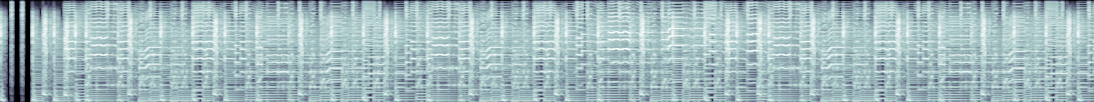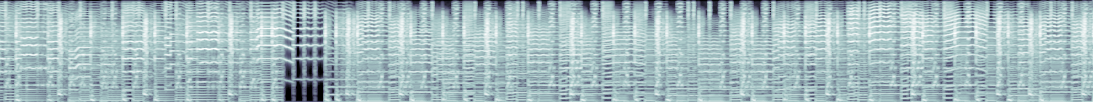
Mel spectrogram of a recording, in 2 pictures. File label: keygen song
